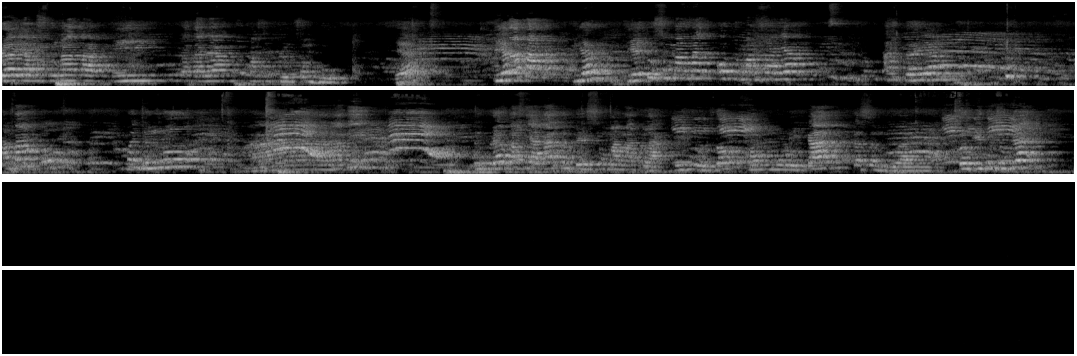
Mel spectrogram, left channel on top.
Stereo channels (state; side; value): silent; right; 56 dB below the other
